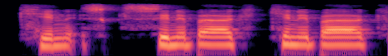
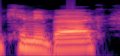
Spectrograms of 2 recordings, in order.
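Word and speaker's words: Cyneburh: This daughter is called Kinniburgh. My Anglo-Saxon pronunciation is not great. But anyway, we'll go for Kinniburgh.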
